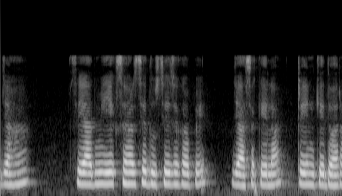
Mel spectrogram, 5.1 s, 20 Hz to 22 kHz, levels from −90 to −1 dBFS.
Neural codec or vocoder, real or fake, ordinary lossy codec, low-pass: none; real; none; none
